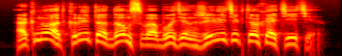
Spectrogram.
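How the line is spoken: Muttered. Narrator (Russian): пробурчал

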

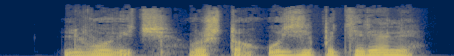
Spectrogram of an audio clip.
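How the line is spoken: Quiet question. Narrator (Russian): тихо спросил я

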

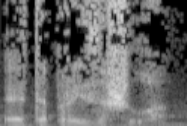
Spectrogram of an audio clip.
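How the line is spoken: Quiet voice. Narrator (Russian): тихим голосом сказал Караул

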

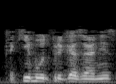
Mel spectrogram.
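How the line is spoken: Sharp question. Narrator (Russian): спросил он резко

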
